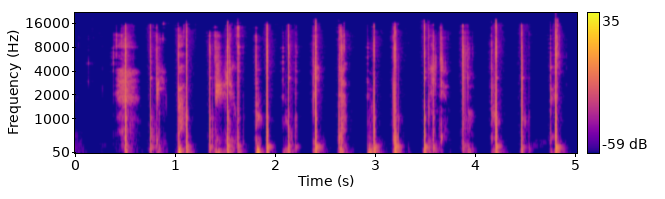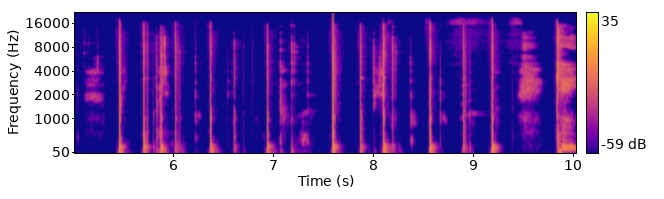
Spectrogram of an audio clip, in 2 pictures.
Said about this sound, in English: And so I can play my Twizzler drums with my feet. Not with my feet. I'm playing with my hands. And I've got Twizzler drumsticks.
